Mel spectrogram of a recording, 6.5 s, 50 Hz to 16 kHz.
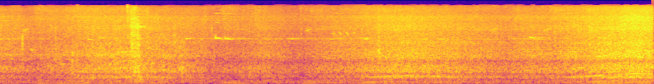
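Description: A bogged 4x4's engine revving up and down in three bursts as it tries to drive out of deep mud, the last and loudest near the end, with a single sharp knock about a second in.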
